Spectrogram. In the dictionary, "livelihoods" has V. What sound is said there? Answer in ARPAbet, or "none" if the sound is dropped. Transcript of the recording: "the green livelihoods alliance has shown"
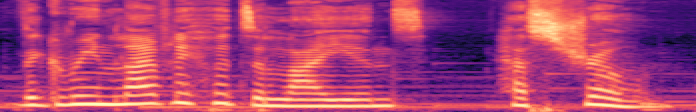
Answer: V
